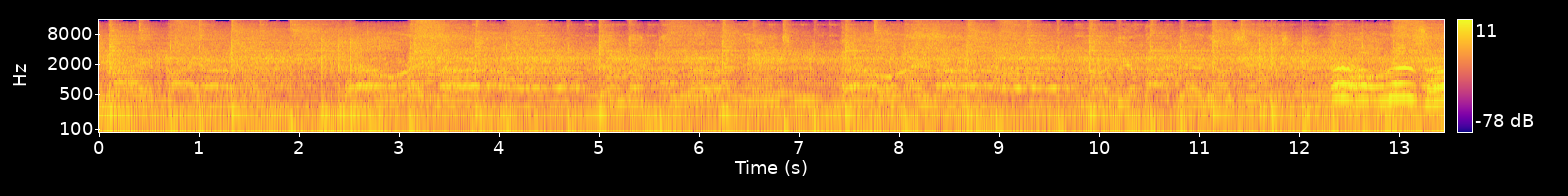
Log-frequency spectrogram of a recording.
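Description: A heavy metal rock song plays loudly and steadily, a dense wall of distorted guitars and pounding drums with gritty, shouted-sounding vocals riding on top.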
